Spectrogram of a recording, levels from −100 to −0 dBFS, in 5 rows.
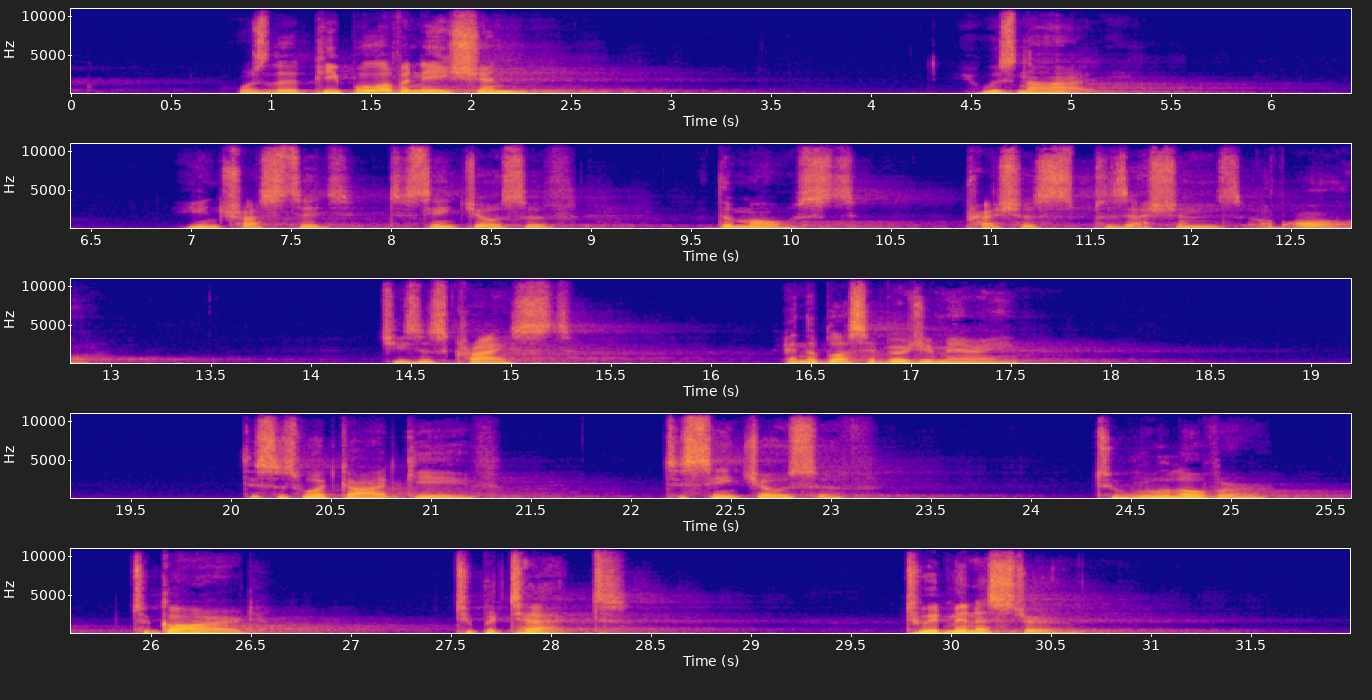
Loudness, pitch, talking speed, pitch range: -23 LUFS, 155 Hz, 85 wpm, 145-170 Hz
